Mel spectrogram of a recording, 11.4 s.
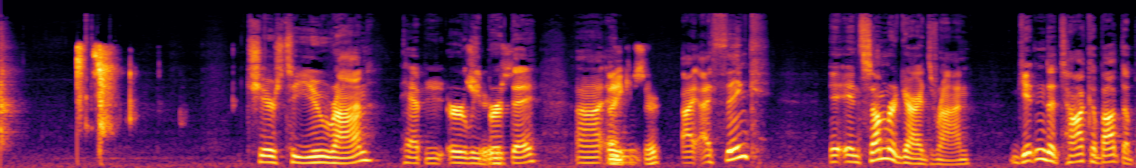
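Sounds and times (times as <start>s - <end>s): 
drink cans cracking open with fizzing hisses: 0.8s - 1.4s
speech: 2.6s - 7.7s, 8.3s - 11.3s.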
